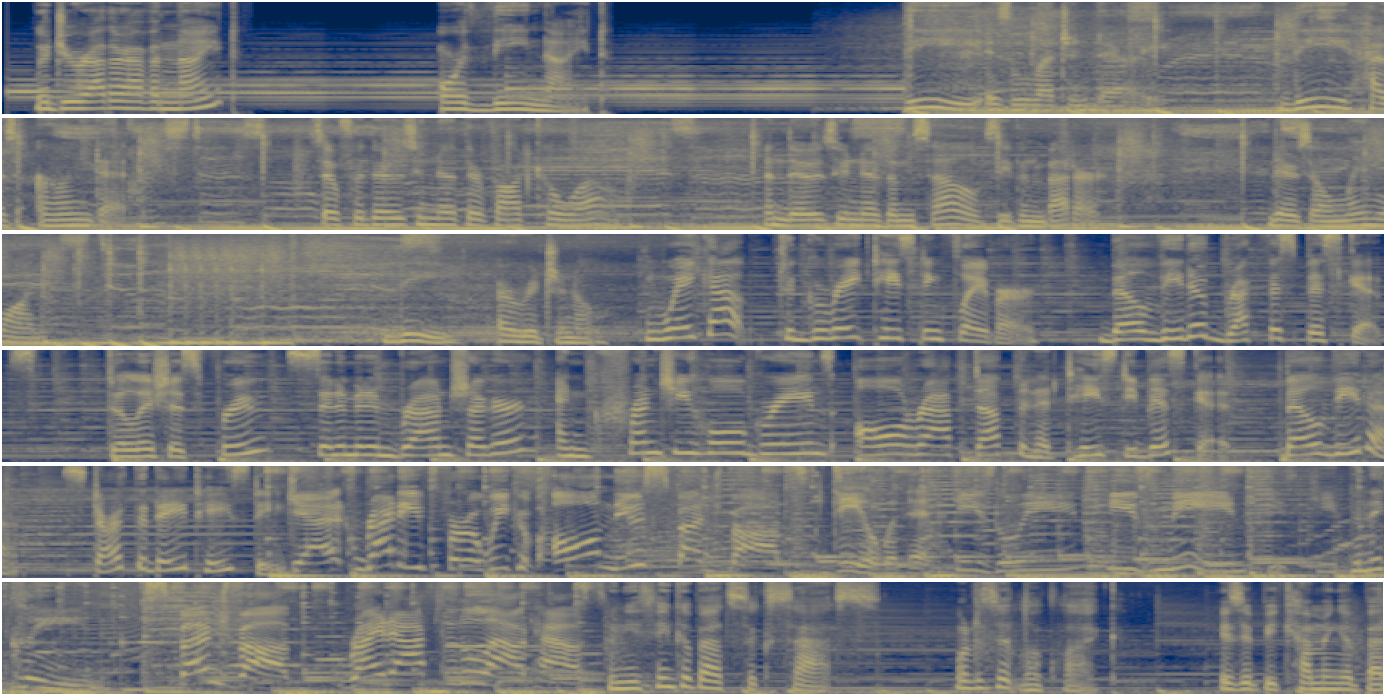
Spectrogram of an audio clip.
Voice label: Commercial VO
